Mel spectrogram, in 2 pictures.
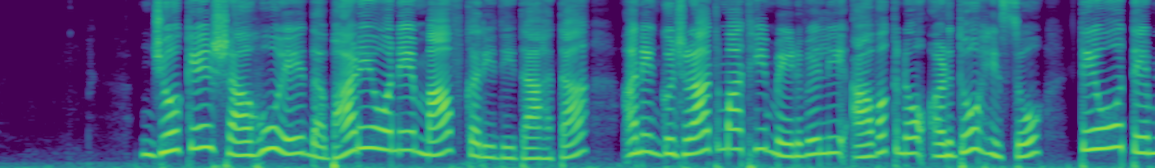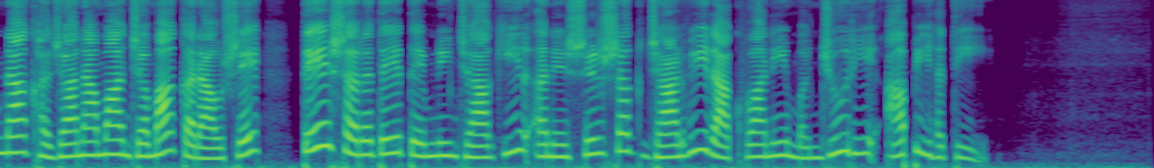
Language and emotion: Gujarati, neutral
